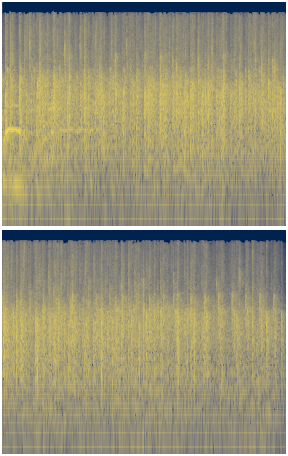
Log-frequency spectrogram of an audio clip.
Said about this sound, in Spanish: Quisiera pedir, Gastón no ha podido venir, pero quisiera pedir, lo vamos a grabar, un aplauso para Gastón Antonio.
